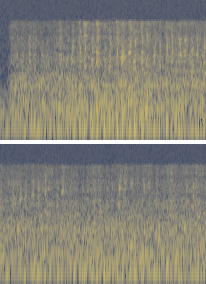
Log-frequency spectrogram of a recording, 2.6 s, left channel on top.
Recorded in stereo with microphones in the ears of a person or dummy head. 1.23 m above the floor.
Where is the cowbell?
I don't hear a cowbell.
